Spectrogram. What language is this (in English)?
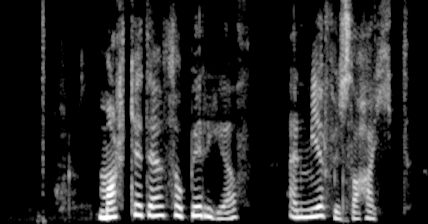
Icelandic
